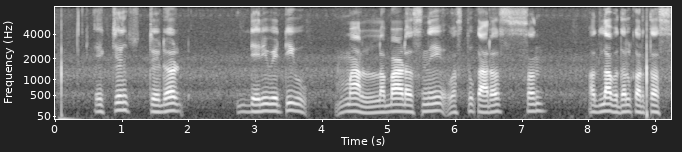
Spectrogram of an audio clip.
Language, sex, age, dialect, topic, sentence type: Marathi, male, 31-35, Northern Konkan, banking, statement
